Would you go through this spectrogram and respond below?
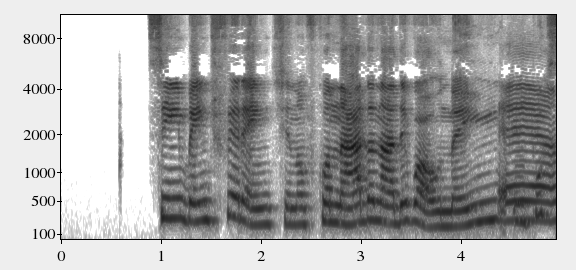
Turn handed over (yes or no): no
